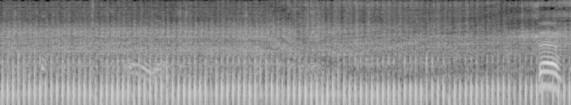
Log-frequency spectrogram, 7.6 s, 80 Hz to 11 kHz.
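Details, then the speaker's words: Restored 1983 Stinger go-kart, 206 cc 5 hp single-cylinder engine, freshly cleaned tank and fuelled, fast steady thumping with a short throttle rise to check the clutch engages; runs clean, normal running. "what I just did was uh gave it some throttle to check uh the clutch on it to make sure the clutch was engaging and working"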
